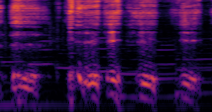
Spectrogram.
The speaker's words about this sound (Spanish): Sintió molestia en la garganta. Trató de aclararla, pero ocasionó una fuerte tos.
